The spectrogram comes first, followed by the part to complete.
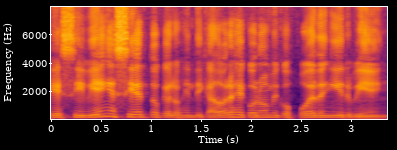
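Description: The background is quiet around a male speaker. He moves at a fairly quick pace with lively intonation. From Dominican Republic. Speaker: politician, congressional pre-candidate; candidate. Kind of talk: political panel debate. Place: studio. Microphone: lapel.

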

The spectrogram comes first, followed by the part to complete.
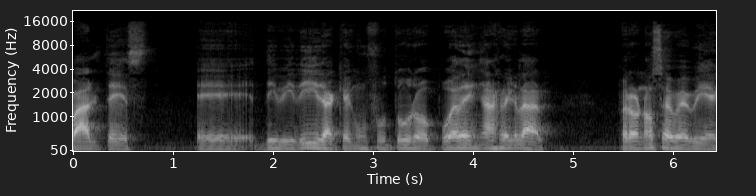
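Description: A man with a fairly low pitch speaks in a bright, sharp tone. His pace is fairly slow and his intonation monotone and flat. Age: 40s. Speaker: entertainment gossip commentator. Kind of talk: casual video commentary monologue. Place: home room. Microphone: phone near.

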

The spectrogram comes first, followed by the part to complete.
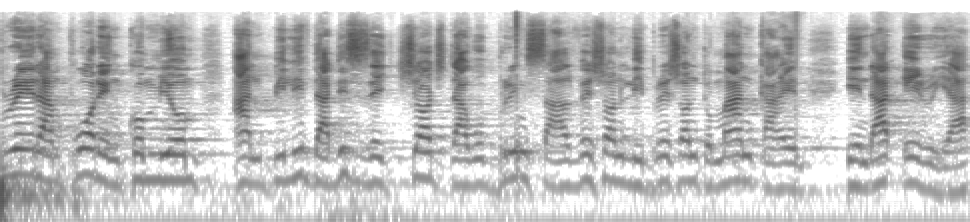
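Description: This man talks at a fairly quick clip with fairly even intonation. Light background noise sits behind him. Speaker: preacher. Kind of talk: sermon. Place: church. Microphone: handheld.

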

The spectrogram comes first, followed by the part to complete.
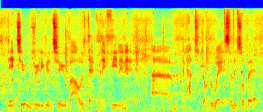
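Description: A man speaks with clear music in the background. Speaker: travelling strength athlete vlogger. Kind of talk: casual vlog chat. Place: home room.

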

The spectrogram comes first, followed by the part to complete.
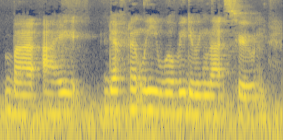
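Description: A soft-spoken woman with a fairly low pitch and fairly even intonation. Noticeable background noise runs behind her voice. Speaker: booktuber. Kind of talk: casual talk to camera. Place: home room.

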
